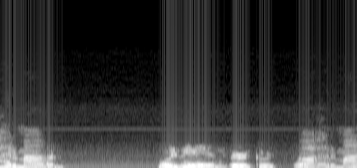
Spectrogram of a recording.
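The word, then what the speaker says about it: Germán: So the G sound is pronounced like a H, and then you put an accent at the end. So it's pronounced Herman.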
